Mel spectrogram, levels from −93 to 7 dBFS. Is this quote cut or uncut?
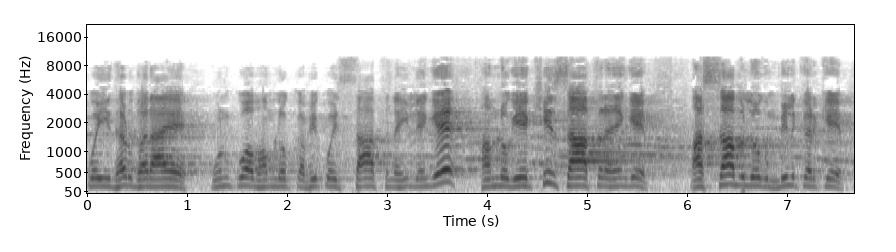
uncut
